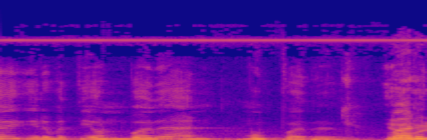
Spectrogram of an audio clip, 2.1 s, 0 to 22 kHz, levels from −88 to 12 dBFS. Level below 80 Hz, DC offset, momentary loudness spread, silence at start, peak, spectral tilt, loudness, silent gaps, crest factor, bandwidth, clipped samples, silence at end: -46 dBFS; under 0.1%; 5 LU; 0 s; -10 dBFS; -5.5 dB/octave; -26 LUFS; none; 14 dB; 18.5 kHz; under 0.1%; 0 s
